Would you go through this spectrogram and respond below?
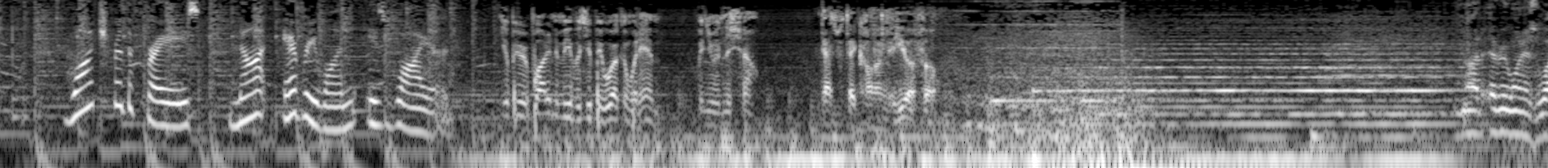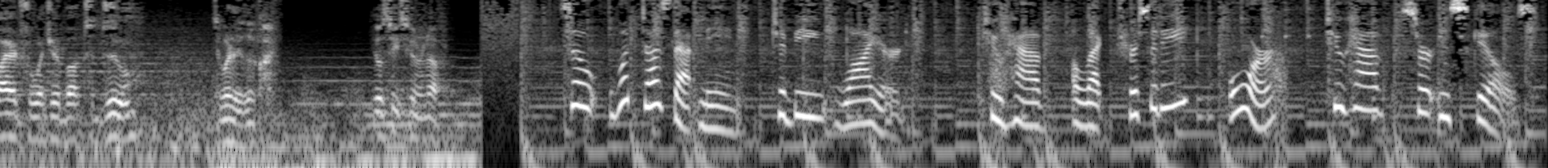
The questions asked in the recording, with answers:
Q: So what does that mean to be wired?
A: not everyone is wired means the woman has skills that other people do not have.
